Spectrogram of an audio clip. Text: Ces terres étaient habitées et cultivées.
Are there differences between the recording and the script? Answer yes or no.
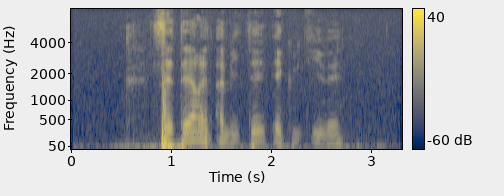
no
